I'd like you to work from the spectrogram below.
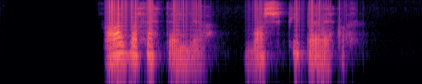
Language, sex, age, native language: Icelandic, female, 40-49, Icelandic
